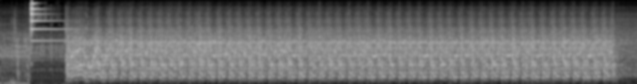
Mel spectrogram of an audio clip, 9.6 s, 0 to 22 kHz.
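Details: 1999 Ford F-450 7.3 Powerstroke diesel that sat for years: even starter cranking about three turns a second for eight seconds, no firing; low injection control pressure, no tach signal, crank sensor suspected.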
